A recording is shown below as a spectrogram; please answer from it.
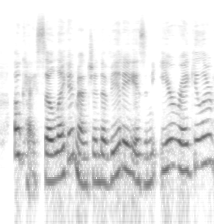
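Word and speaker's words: hai: two form is I once again with a completely silent h so e o i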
